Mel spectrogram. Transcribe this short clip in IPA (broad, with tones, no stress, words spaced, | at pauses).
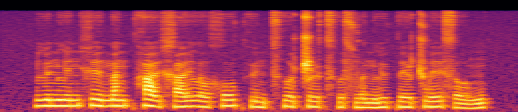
ly˧˥nli˧˥n xe˥˧ɪ̯n̪a˥˧n t̪ʰa˥˩ɪ̯xa˧˥ɪ̯ lɤ˨˩ xo˥ʊ̯t̪ʰy˨˩nt͡sʰɹ̩˥˩ ʈ͡ʂɻ̩˥t͡sʰɹ̩˨ swə˨˩nly˥˩t̪e˥ɪ̯ ʈ͡ʂwe˥ɪ̯sɤ˨˩˦ŋ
